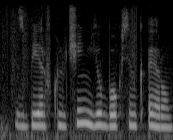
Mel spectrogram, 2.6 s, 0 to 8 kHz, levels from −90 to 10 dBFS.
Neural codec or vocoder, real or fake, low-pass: none; real; 7.2 kHz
